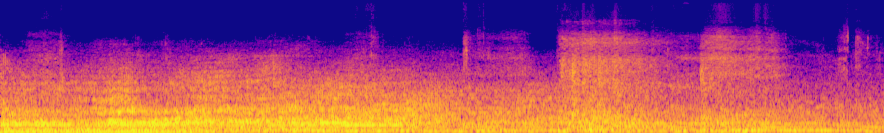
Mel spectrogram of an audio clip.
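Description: A helicopter drones steadily overhead, its low engine rumble and rotor hum filling the whole stretch at a fairly loud, even level with no voices.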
